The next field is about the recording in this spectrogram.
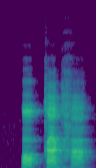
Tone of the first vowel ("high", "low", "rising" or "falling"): high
